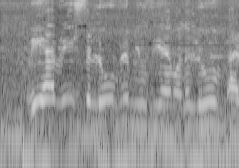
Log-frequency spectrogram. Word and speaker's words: Louvre: It's just Louvre. अरे Louvre ही है यार. Louvre नहीं है. This is the typical French pronunciation. Louvre. आर है तो end में बोलता रहे वो.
